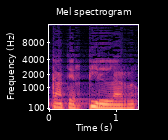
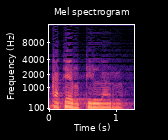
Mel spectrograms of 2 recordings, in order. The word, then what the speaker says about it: caterpillar: come un caterpillar o caterpillar. Ho guardato la pronuncia, Qui vale la regola di come una parola inglese si pronuncia in italiano e vedo che sono ammesse entrambe le pronunce, entrambi gli accenti.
